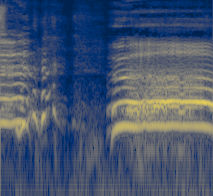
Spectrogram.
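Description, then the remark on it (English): A voice imitates a whale's cry: a short wavering moan, a brief pause, then a long, loud, sustained tonal wail holding steady in pitch with rich harmonics. “I was really hoping that it was just whales screaming.”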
